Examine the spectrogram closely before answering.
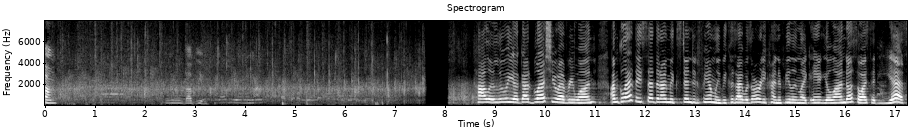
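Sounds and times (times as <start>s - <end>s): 
audience applause and cheering: 0.0s - 8.6s
speech: 2.9s - 3.9s, 8.6s - 17.2s.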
